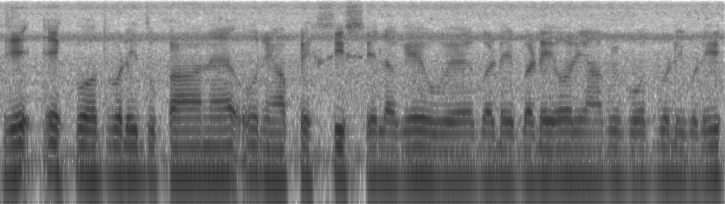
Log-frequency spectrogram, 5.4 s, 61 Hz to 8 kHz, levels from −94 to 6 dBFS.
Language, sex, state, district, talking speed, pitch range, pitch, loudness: Hindi, male, Haryana, Charkhi Dadri, 230 wpm, 110-120 Hz, 115 Hz, -21 LUFS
